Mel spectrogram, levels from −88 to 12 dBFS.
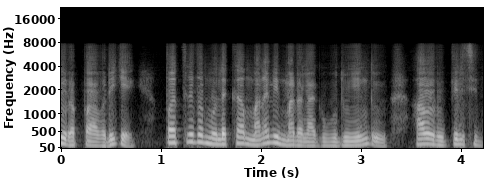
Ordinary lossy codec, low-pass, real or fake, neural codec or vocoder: none; none; fake; codec, 16 kHz, about 1 kbps, DyCAST, with the encoder's durations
